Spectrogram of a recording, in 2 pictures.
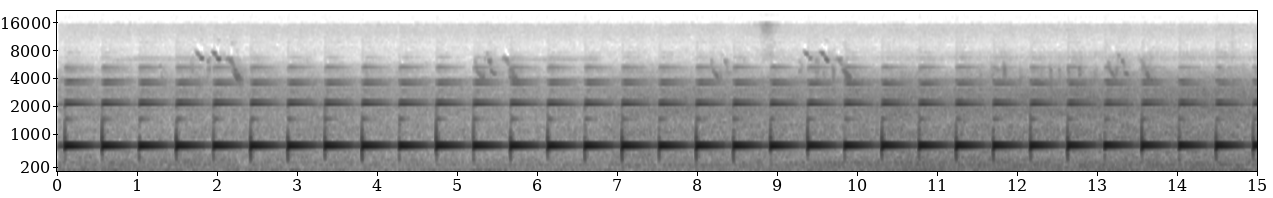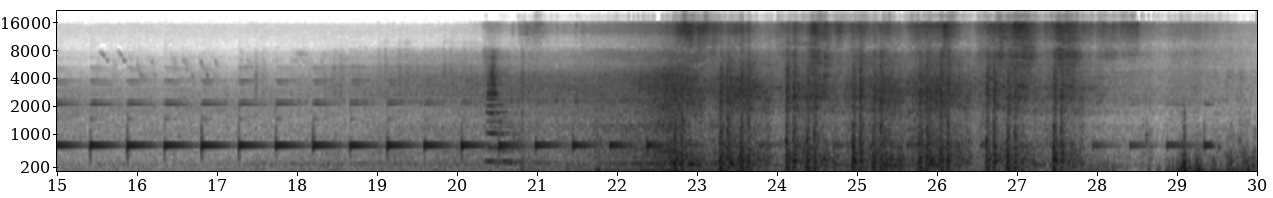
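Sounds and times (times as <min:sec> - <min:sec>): level-crossing bell ringing: 0:00.0 - 0:22.8
train wheels clattering: 0:15.5 - 0:29.8
train horn toot: 0:20.2 - 0:22.8.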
